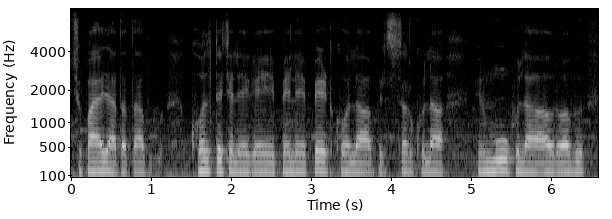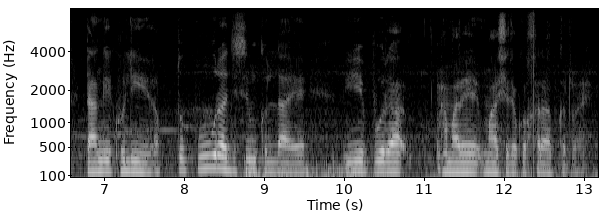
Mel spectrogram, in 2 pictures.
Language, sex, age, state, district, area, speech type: Urdu, male, 18-30, Uttar Pradesh, Muzaffarnagar, urban, spontaneous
